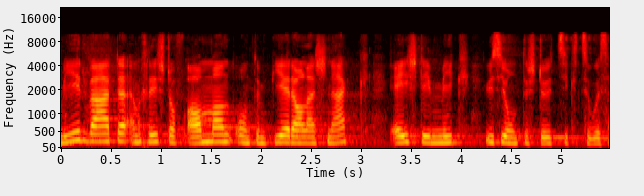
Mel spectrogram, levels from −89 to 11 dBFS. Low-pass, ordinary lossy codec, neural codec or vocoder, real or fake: 9.9 kHz; MP3, 64 kbps; none; real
